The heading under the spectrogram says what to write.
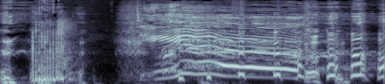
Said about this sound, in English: And that didn't get picked up on my phone, but yes, as I laughed, I did let one loose. But I think only the computer picked up.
